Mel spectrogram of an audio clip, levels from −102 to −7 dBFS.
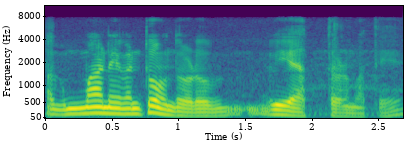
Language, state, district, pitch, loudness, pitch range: Gondi, Chhattisgarh, Sukma, 125 Hz, -16 LUFS, 100-155 Hz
